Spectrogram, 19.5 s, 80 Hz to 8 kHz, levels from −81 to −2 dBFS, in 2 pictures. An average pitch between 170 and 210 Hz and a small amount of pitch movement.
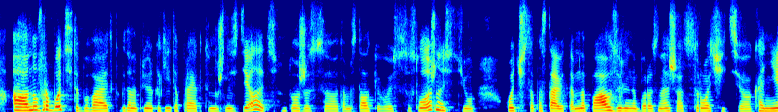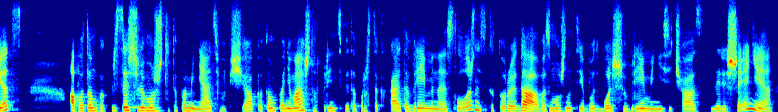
Yes: medium, 185 Hz; narrow, 2.1 semitones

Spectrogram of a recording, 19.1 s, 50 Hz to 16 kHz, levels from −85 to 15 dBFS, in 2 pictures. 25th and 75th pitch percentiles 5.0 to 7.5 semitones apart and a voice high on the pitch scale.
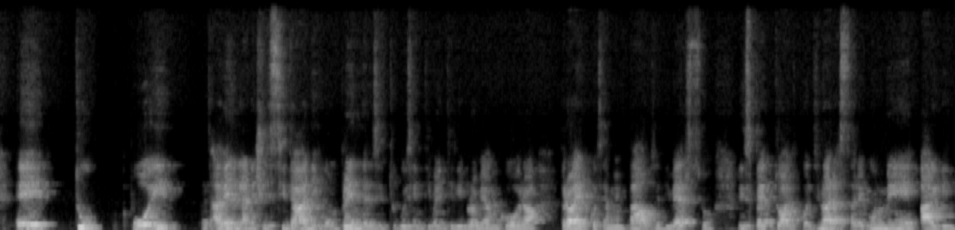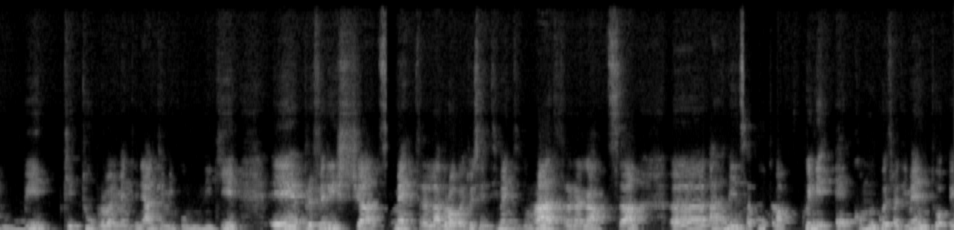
Yes: wide, 5.4 semitones; high, 225 Hz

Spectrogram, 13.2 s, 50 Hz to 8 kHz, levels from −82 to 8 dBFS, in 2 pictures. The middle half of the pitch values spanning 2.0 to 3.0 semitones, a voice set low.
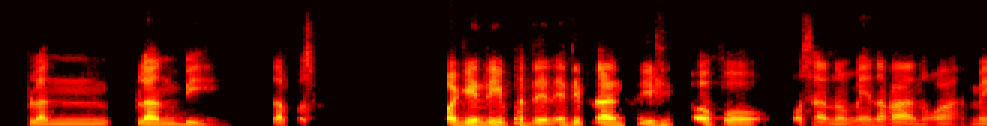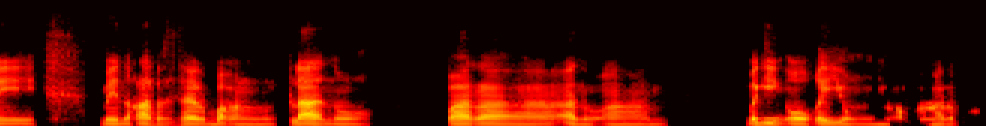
No: average, 3.5 semitones; low, 120 Hz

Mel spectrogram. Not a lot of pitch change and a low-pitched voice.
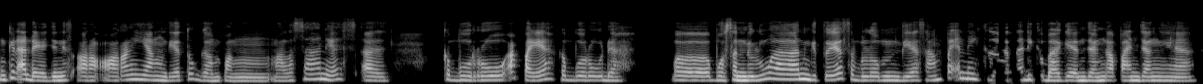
No: narrow, 2.2 semitones; high, 190 Hz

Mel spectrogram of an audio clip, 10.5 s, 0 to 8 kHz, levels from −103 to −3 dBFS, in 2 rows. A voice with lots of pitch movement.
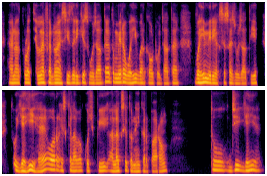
No: average, 3.0 semitones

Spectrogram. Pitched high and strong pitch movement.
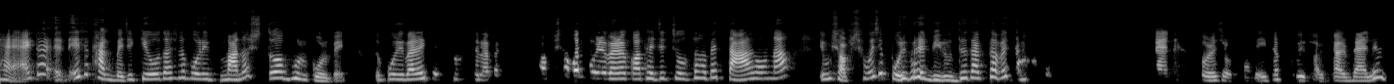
Yes: very high, 265 Hz; wide, 5.8 semitones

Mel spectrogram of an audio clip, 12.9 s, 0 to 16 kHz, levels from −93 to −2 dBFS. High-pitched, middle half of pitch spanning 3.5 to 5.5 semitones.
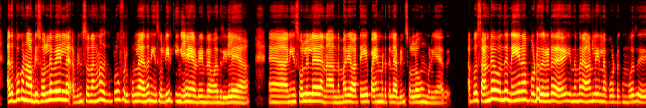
No: high, 230 Hz; average, 3.1 semitones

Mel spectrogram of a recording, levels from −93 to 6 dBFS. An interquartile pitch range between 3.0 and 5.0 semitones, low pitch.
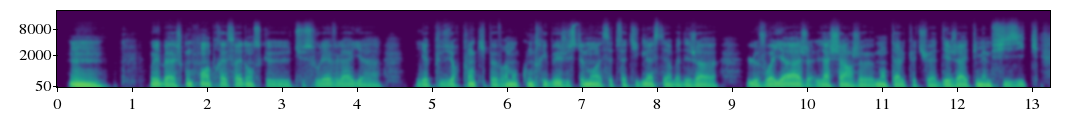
No: narrow, 2.4 semitones; very low, 90 Hz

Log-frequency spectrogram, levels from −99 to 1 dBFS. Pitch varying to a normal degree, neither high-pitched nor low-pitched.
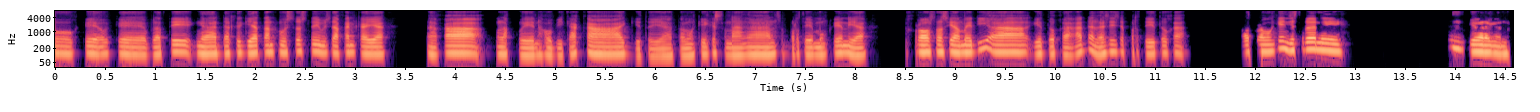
No: average, 3.2 semitones; low, 125 Hz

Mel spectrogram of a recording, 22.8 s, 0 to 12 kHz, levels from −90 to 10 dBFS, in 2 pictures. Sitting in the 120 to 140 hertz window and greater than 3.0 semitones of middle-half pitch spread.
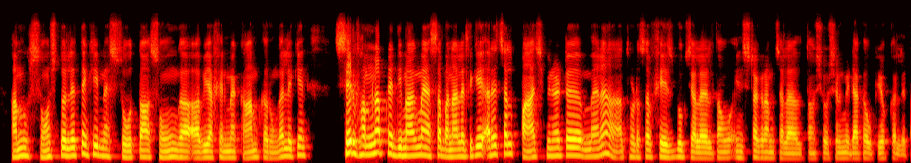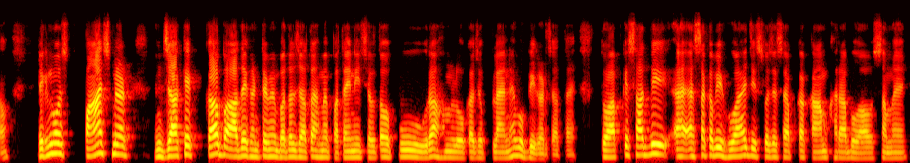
Yes: low, 135 Hz; average, 4.7 semitones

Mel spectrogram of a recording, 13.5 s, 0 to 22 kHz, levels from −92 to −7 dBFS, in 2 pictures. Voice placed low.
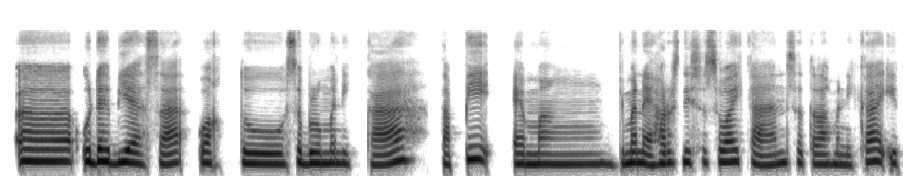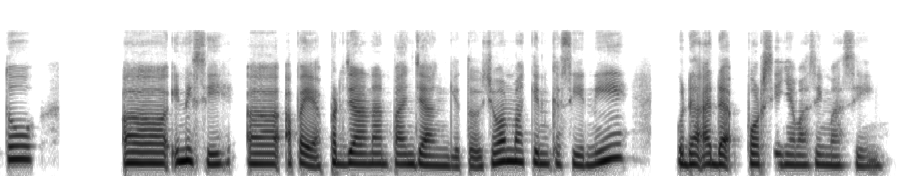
No: high, 200 Hz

